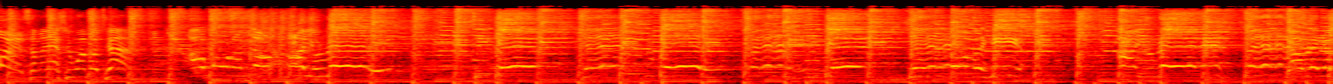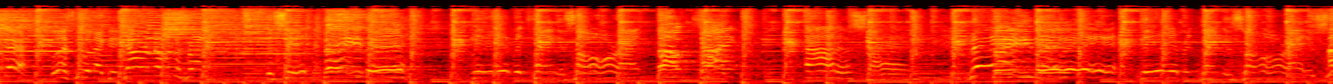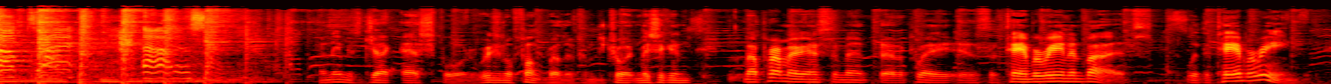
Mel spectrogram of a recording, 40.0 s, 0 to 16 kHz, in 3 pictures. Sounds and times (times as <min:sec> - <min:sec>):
Music: 0:00.0 - 0:39.9.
